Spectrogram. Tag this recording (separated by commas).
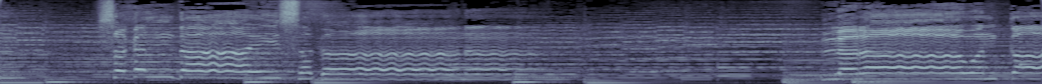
Music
